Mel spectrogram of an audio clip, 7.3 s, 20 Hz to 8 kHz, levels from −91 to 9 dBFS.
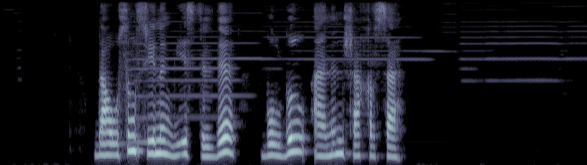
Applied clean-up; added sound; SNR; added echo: classical method Wiener filter.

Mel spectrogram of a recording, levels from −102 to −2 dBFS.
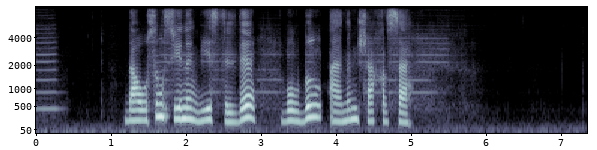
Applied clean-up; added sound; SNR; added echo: neural diffusion model UNIVERSE++.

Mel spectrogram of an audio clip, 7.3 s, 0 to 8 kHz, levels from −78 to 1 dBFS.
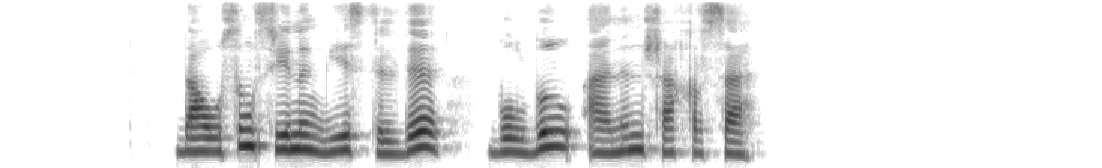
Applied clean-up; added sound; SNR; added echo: none; none; none; none.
